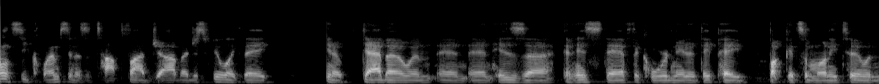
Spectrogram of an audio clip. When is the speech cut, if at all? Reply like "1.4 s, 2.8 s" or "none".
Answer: 3.1 s, 5.6 s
